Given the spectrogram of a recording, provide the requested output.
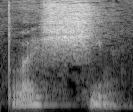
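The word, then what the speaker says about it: плащи: we get plus she here the stress falls again on the last syllable and we get plushie so let us overuse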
